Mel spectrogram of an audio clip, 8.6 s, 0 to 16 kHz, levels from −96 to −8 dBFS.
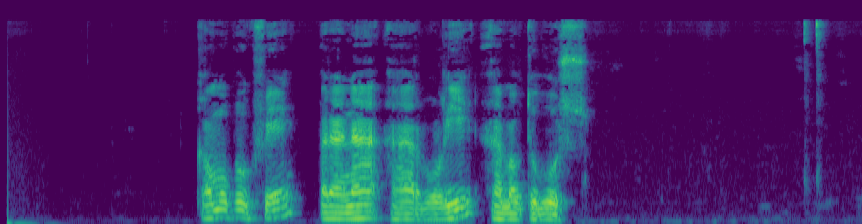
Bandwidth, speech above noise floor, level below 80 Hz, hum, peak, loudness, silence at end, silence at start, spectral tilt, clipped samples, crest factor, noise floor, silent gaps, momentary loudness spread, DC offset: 11.5 kHz; 54 dB; -54 dBFS; none; -10 dBFS; -28 LUFS; 0.4 s; 0.05 s; -4.5 dB/octave; under 0.1%; 22 dB; -82 dBFS; none; 12 LU; under 0.1%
